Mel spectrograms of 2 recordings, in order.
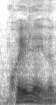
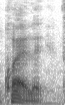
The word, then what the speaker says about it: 傀儡: 傀儡的国语发音，我是个广州人，所以听到道长说“ 快垒” 特别有亲切感。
